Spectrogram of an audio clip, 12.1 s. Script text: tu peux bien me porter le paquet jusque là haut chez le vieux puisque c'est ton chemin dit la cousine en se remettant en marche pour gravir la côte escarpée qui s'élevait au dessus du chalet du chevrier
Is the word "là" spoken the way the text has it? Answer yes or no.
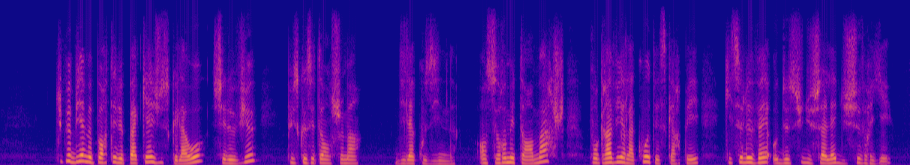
yes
